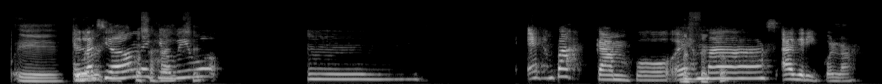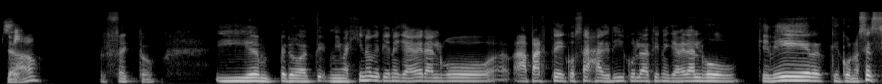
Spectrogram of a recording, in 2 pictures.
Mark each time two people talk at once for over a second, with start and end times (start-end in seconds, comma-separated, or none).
0.7-2.1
